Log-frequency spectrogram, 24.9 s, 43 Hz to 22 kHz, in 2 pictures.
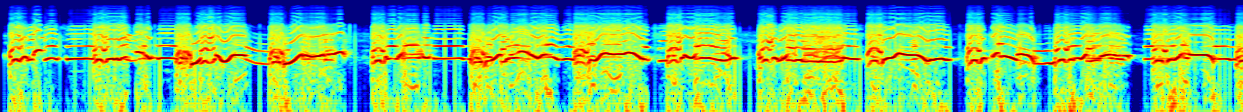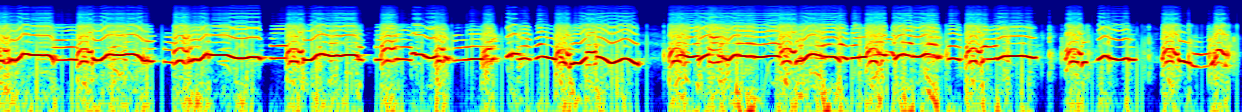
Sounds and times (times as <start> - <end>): Dog: 0.0 - 24.8.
